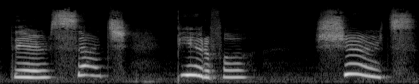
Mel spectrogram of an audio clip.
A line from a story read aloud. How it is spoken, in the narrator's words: she sobbed, her voice muffled in the thick folds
